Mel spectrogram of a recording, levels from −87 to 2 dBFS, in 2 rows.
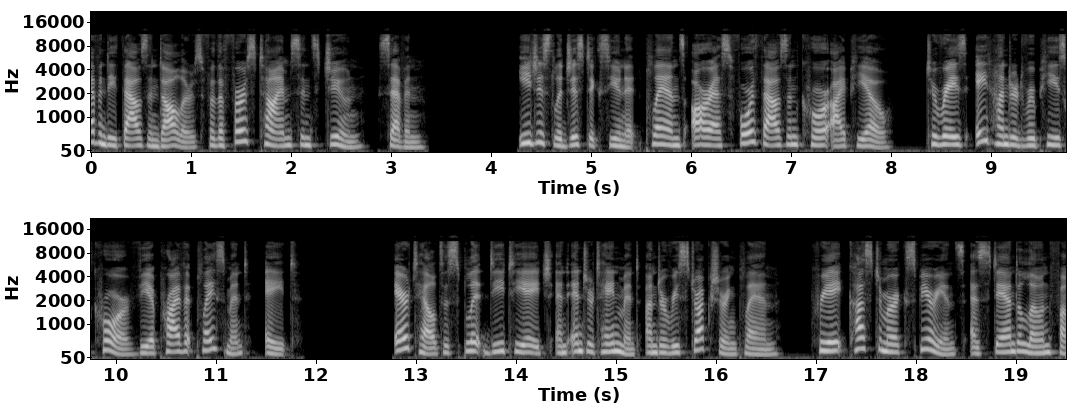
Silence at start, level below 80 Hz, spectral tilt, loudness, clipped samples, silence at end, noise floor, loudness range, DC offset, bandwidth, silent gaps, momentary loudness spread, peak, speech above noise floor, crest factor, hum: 0 s; -60 dBFS; -4 dB/octave; -24 LUFS; under 0.1%; 0 s; under -90 dBFS; 3 LU; under 0.1%; 12 kHz; 3.48-4.19 s, 11.98-12.69 s; 8 LU; -8 dBFS; over 66 dB; 18 dB; none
